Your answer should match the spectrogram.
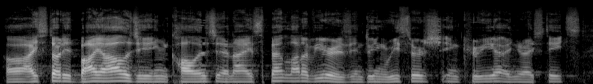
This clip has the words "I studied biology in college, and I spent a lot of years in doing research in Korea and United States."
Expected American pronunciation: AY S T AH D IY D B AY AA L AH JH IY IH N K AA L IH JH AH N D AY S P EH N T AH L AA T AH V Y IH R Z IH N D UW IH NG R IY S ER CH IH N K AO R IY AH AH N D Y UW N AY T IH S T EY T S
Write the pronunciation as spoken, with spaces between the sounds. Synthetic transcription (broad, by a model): AY S T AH D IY D B AY AA L AH JH IY IH N K AA L IH JH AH N AY S P EH N T L AA T AH V Y IH R Z IH N D UW IH NG R IY S ER CH IH N K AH R IY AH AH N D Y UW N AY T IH S T EY T S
